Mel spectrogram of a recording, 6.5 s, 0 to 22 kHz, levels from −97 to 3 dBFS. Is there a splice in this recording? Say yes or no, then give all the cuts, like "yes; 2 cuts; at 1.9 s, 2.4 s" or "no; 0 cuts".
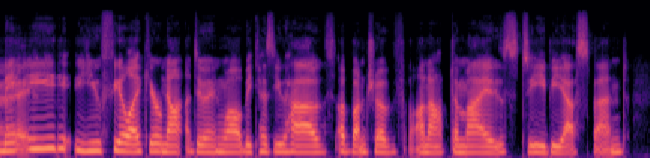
yes; 1 cut; at 1.6 s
